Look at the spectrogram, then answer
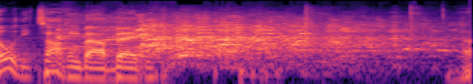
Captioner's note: crowd laughing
